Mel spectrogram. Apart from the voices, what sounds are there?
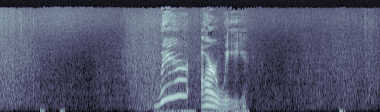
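ocean waves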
